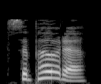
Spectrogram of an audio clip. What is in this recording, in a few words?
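"sapota", British English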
